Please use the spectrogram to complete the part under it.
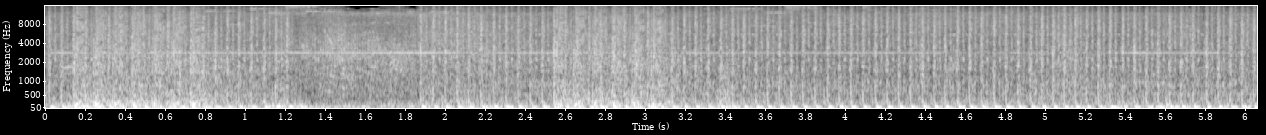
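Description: A fire-support strike in Call of Duty: Infinite Warfare pours out dense, continuous gunfire, loud and rapid volleys that barely pause for the full stretch.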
